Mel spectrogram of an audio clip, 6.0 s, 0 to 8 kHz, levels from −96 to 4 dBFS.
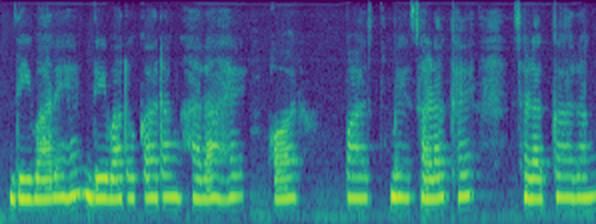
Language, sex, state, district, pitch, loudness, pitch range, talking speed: Hindi, female, Jharkhand, Sahebganj, 245 Hz, -15 LUFS, 235-255 Hz, 150 wpm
